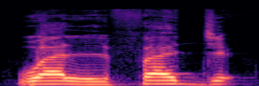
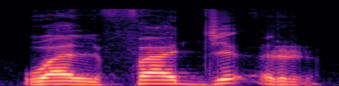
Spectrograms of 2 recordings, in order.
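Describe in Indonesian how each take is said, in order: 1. Bunyi r di akhir tidak diucapkan sama sekali. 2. Bunyi j memantul, lalu bunyi r terpisah mengikuti. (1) "Tak ada bunyi ra langsung" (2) "Habiskan bunyi jim berserta dengan sifat qalqalah dia, barulah kita bunyikan huruf ra"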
